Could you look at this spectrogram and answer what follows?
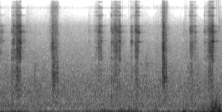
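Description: A wet trowel strikes off mortar joints in repointed brickwork, making short, repeated scraping rubs at an irregular rhythm, close and fairly quiet, with no talking.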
